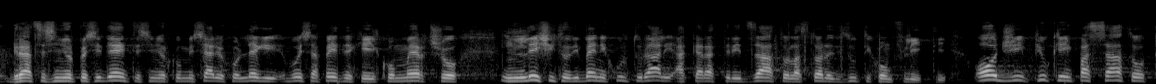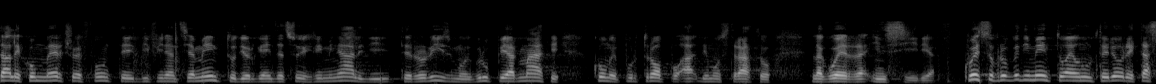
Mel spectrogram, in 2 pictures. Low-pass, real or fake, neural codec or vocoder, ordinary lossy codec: none; real; none; none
